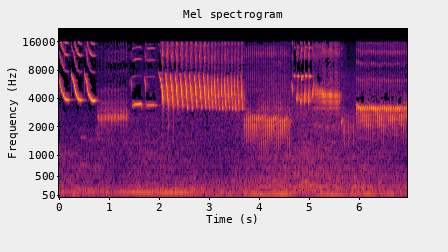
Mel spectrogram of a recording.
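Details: Canary training song: varied tours, including swooping notes, a rapid high rattling trill, a lower rolled tour, and short whistled segments, in a clear, close recording with a faint low hum.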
